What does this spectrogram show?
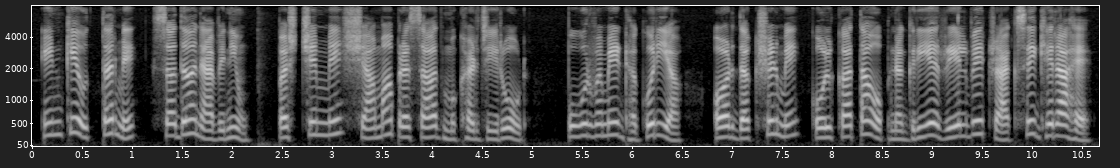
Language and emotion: Hindi, neutral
